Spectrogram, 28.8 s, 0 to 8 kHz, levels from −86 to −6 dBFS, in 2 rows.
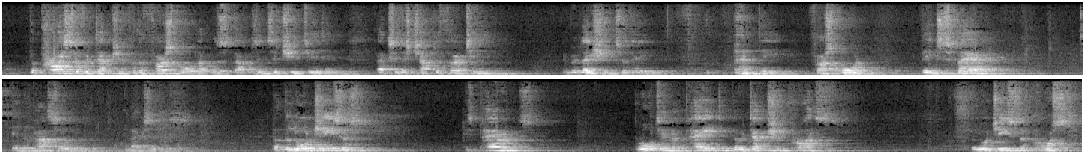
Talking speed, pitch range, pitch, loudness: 100 wpm, 150-185 Hz, 170 Hz, -16 LUFS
